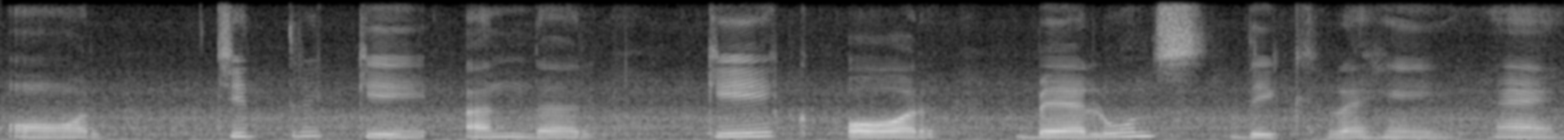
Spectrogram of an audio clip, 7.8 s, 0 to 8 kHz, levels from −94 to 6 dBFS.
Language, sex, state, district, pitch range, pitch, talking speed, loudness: Hindi, female, Madhya Pradesh, Katni, 175-205 Hz, 180 Hz, 75 wpm, -20 LUFS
